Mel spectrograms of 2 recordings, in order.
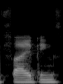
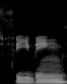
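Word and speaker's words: Fiebing's: And I'm I'll be using Fibbeings leather dye. I think I've been pronouncing it wrong this whole time. I think it's feebings, actually.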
